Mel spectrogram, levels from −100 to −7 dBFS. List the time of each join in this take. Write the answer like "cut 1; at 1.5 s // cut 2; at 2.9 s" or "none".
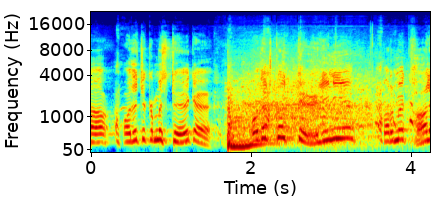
none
